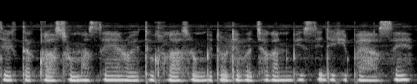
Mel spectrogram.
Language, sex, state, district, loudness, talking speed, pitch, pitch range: Nagamese, female, Nagaland, Dimapur, -17 LUFS, 200 wpm, 200 Hz, 190-210 Hz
